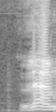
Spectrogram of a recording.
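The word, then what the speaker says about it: ل: This comes from right after the teeth, right after the roots of the teeth, in a place called litha. And we say lam.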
